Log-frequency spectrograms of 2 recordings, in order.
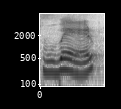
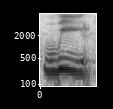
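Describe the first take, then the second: First: The vowel sounds like 'air'. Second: The vowel sounds like 'ee'. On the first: The speaker calls it right. "we pronounce this as where" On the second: The speaker calls it wrong. "not we're"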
